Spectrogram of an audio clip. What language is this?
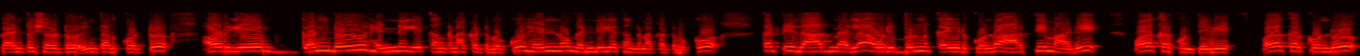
Kannada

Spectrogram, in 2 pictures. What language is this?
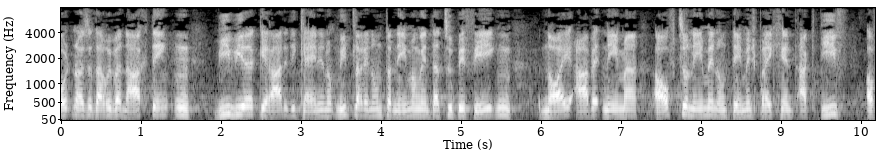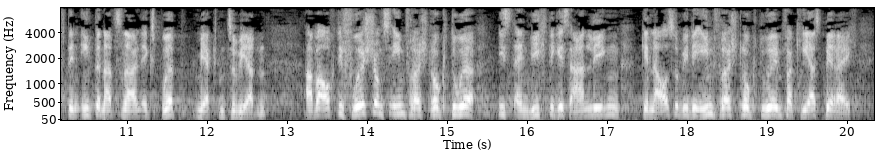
German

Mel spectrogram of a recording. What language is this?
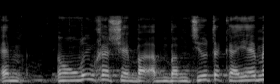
Hebrew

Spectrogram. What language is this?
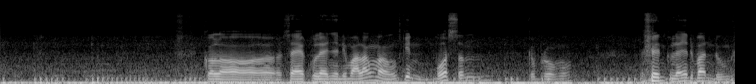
Indonesian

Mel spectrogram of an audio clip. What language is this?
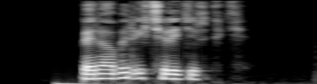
Turkish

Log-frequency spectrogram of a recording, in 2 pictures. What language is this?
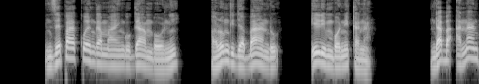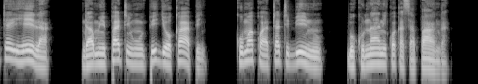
Matengo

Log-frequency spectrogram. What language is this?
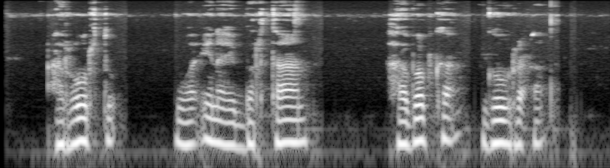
Somali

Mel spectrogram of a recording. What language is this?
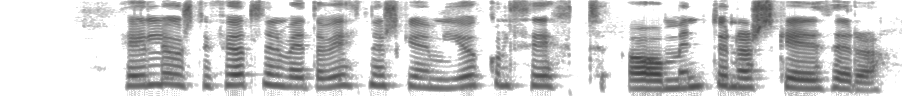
Icelandic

